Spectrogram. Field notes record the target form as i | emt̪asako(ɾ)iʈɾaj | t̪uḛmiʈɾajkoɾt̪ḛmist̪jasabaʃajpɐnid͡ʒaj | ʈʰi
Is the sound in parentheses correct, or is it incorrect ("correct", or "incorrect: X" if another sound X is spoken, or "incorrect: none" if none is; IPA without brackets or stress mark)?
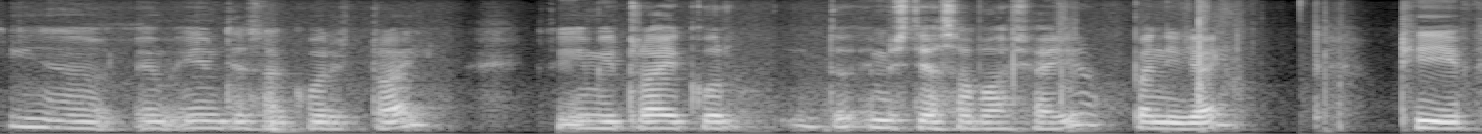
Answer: correct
